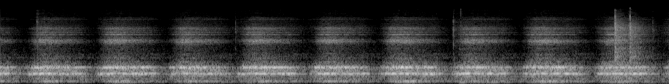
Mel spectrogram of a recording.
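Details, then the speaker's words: Electrolux Turbo Limpeza washing machine in the workshop, very noisy while washing: steady whining tone under the agitator's swish, about eighty strokes a minute; technician identifies it as motor bearing noise (not mechanism bearing). "esse barulho é um barulho de rolamento de motor eu sempre peço os alunos e os que assistir meu canal para que entendam e que reconheça barulho de rolamento de motor e barulho de rolamento da mecânica"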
